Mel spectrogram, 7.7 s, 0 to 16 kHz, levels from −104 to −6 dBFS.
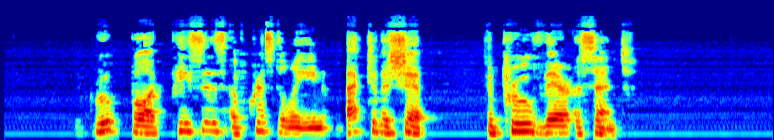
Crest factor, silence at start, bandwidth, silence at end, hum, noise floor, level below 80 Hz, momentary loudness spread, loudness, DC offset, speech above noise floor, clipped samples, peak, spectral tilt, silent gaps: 20 dB; 0.95 s; 9.6 kHz; 1.45 s; none; -76 dBFS; -62 dBFS; 9 LU; -19 LUFS; under 0.1%; 57 dB; under 0.1%; -2 dBFS; -4.5 dB/octave; none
